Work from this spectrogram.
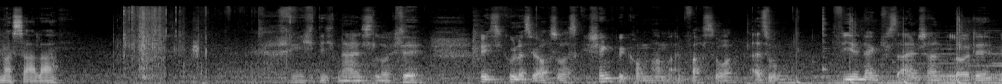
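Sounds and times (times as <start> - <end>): plastic chip packet crinkling: 1.1 - 2.1.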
